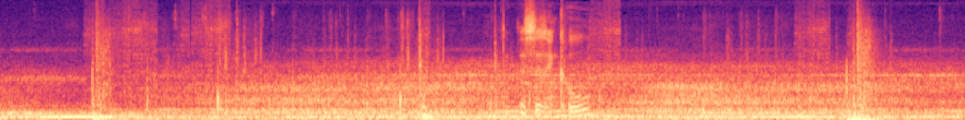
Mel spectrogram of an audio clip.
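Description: Heavy boxes knock and thud against a hard floor.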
